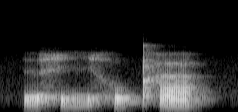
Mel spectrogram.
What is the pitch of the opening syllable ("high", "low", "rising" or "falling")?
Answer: low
